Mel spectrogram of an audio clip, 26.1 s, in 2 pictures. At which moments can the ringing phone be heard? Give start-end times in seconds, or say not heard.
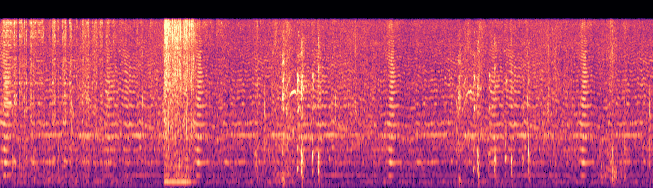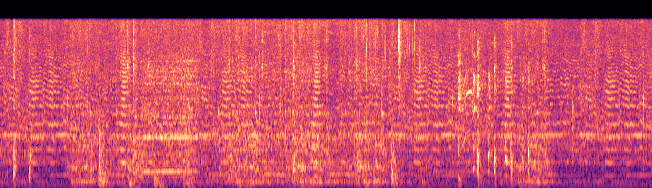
not heard.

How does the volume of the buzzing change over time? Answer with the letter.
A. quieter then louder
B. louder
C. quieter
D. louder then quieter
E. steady
E.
